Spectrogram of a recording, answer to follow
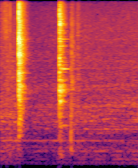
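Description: A thrown small plastic Gogo's Crazy Bones figure hitting a wall of toy blocks: two sharp clacks, the first about a quarter second in and the second about half a second later.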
